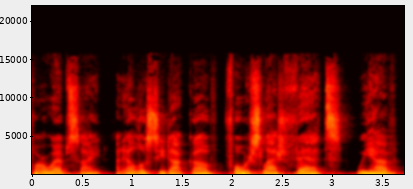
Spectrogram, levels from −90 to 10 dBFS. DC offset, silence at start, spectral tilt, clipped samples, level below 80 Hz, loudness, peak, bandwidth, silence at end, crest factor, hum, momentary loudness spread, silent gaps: under 0.1%; 0 s; -5 dB/octave; under 0.1%; -44 dBFS; -29 LUFS; -12 dBFS; 16 kHz; 0.1 s; 16 dB; none; 6 LU; none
